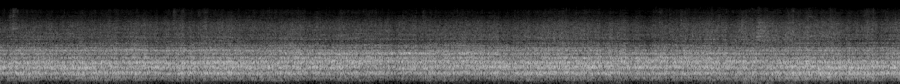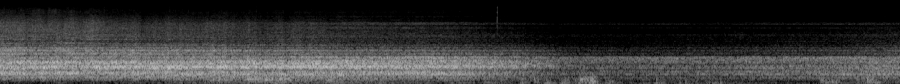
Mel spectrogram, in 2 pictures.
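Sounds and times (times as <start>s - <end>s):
freight wagons rolling on rails: 0.0s - 12.4s.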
